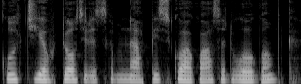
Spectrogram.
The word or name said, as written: guljiewto'sit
